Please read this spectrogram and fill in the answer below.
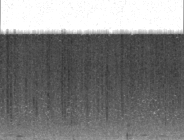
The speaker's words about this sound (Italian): Ecco, il suono che ascoltiamo in sottofondo è la pioggia che scende, che è un altro linguaggio dell'universo.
